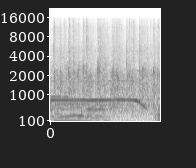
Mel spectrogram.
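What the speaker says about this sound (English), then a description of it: "ladies and gentlemen, round of applause." Guests applaud at a quinceañera celebration. Soft, fairly distant clapping runs under a sustained musical tone from the party's sound system, ending in a short, slightly louder burst.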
